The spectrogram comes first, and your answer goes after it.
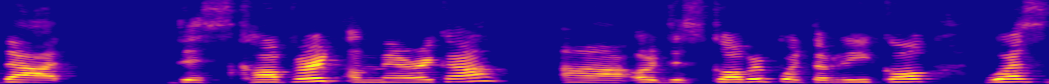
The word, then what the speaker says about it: Puerto Rico: is rich port, and a lot of gringos love to say Puerto Rico because they don't know how to pronounce Puerto Rico.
